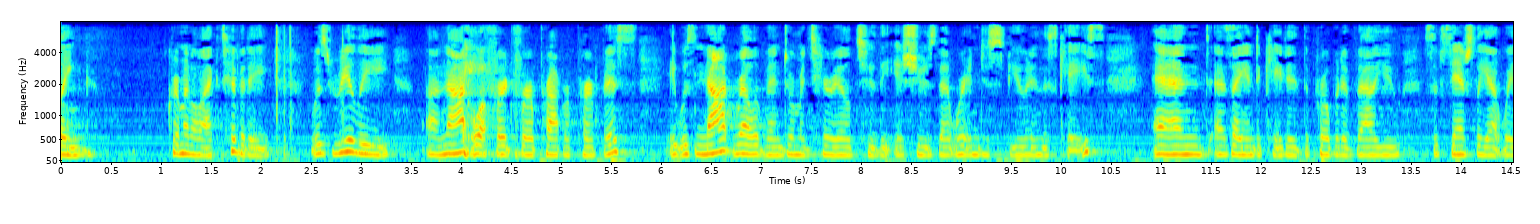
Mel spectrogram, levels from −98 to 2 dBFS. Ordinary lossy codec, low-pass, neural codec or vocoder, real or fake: MP3, 32 kbps; 7.2 kHz; none; real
